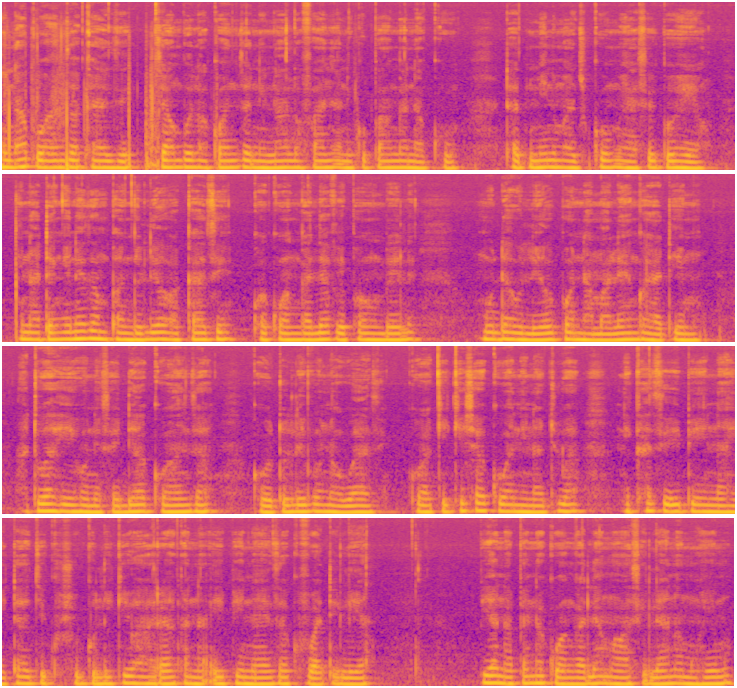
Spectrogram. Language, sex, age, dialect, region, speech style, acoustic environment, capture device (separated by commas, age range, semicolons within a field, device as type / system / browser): Swahili, male, 18-24, Kenya - Mombasa, Kenya, relaxed, silence, mobile / Linux / Edge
